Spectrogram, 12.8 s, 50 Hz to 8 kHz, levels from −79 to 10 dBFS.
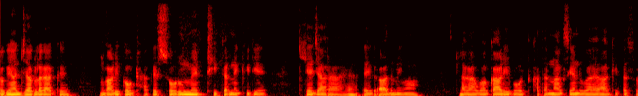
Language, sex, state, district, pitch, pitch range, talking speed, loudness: Hindi, male, Jharkhand, Sahebganj, 105 Hz, 105-110 Hz, 160 wpm, -28 LUFS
